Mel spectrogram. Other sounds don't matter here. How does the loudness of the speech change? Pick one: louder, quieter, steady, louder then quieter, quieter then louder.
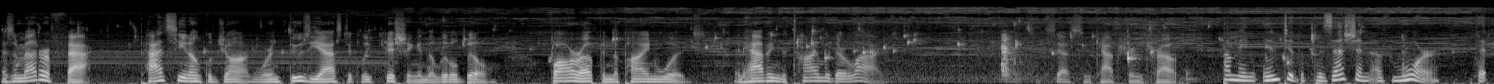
quieter then louder.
